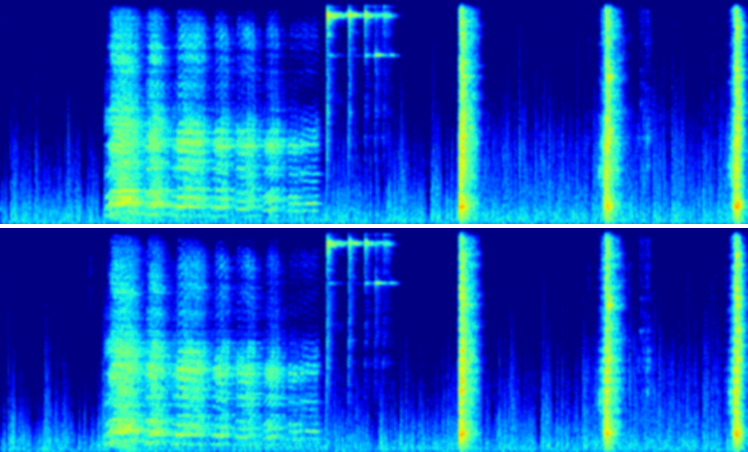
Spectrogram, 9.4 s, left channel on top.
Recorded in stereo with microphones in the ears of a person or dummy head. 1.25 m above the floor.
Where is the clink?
Centre (ahead or behind), 0.8 m.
